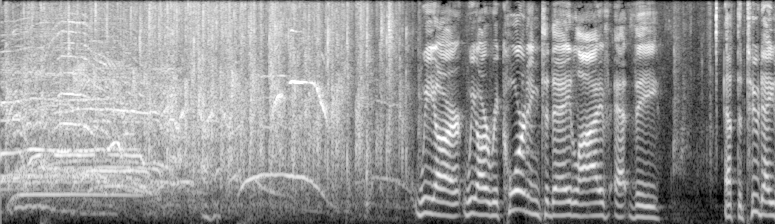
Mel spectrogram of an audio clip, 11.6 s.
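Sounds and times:
live audience cheering and whooping at a summit recording on Polyface Farm: 0:00.0 - 0:06.2
speech: 0:06.3 - 0:10.0, 0:10.8 - 0:11.6.

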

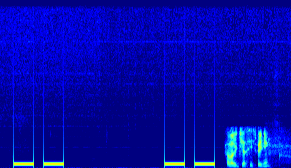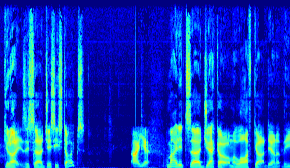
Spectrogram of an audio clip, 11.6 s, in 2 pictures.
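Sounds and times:
telephone ringing tone while placing a call: 0:00.2 - 0:01.3, 0:03.3 - 0:04.3
speech: 0:04.6 - 0:07.6, 0:08.4 - 0:11.6.

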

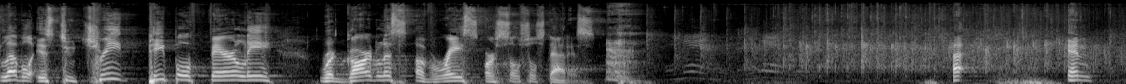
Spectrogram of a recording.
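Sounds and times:
speech: 0:00.0 - 0:06.4, 0:10.7 - 0:11.0
audience applause: 0:06.7 - 0:11.2.

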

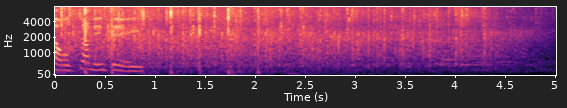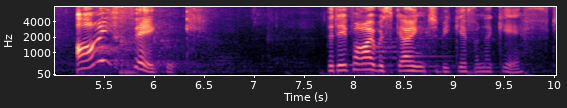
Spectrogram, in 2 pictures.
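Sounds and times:
speech: 0:00.0 - 0:01.1, 0:05.7 - 0:06.5, 0:07.7 - 0:09.8
several people applauding: 0:00.0 - 0:05.1.

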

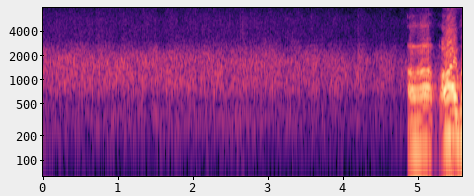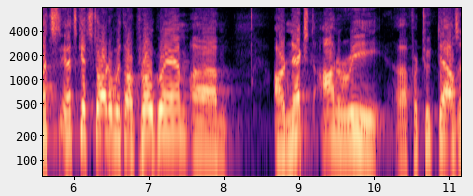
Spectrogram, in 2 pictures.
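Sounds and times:
round of applause: 0:00.0 - 0:05.8
speech: 0:04.8 - 0:11.1.

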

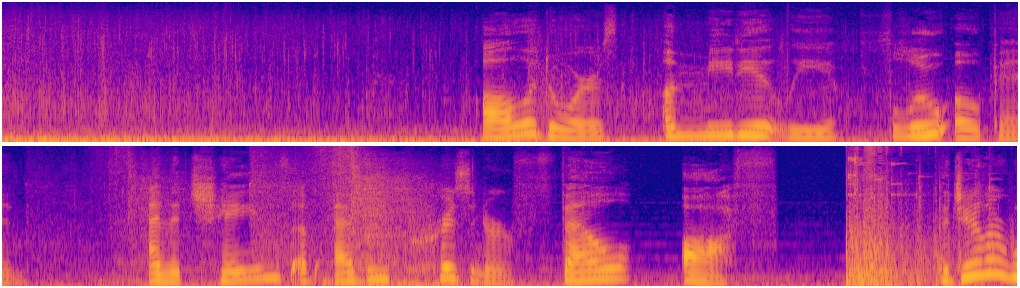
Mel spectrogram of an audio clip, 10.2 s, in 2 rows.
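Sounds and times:
earthquake rumble shaking a prison: 0:00.0 - 0:07.8
speech: 0:02.4 - 0:08.9, 0:09.8 - 0:10.1.

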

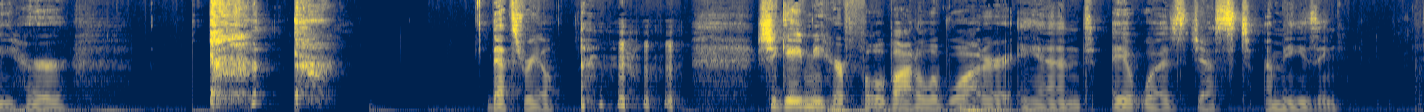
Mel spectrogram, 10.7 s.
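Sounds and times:
speech: 0:00.0 - 0:00.8, 0:03.6 - 0:10.1
cough: 0:01.6 - 0:02.6.

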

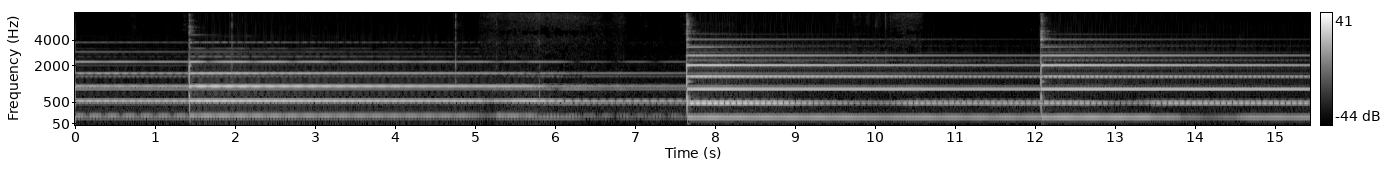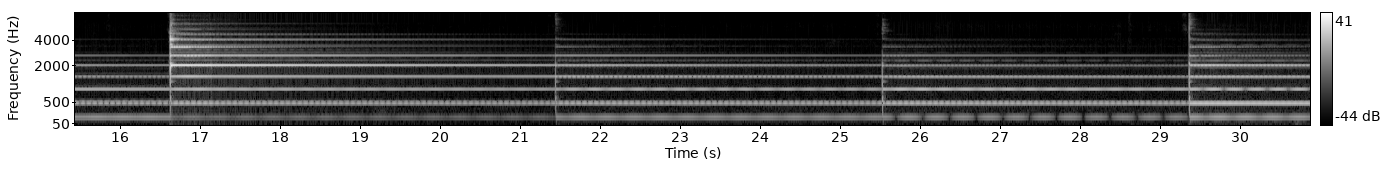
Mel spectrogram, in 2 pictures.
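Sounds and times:
Tibetan singing bowls struck and ringing: 0:00.0 - 0:30.8.

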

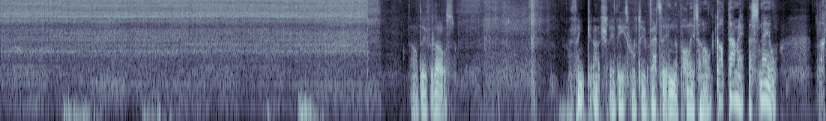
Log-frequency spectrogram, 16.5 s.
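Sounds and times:
water squirting from a garden watering hose: 0:00.0 - 0:07.7
speech: 0:08.2 - 0:09.2, 0:11.5 - 0:15.7.

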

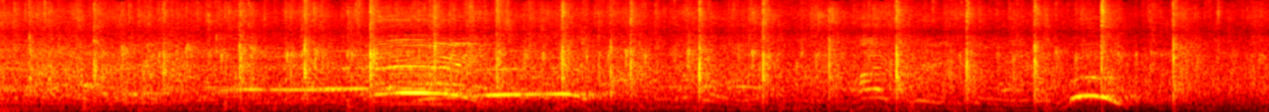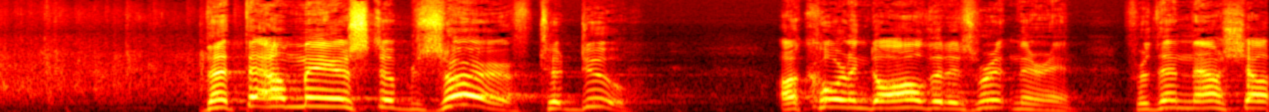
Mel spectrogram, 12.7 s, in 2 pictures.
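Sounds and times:
audience clapping hands: 0:00.0 - 0:08.1
speech: 0:07.4 - 0:09.6, 0:10.3 - 0:12.6.

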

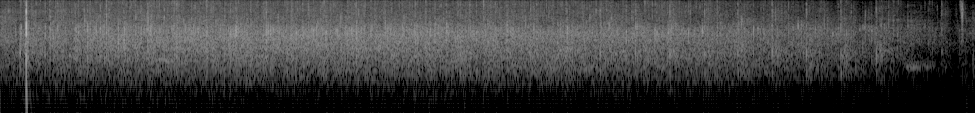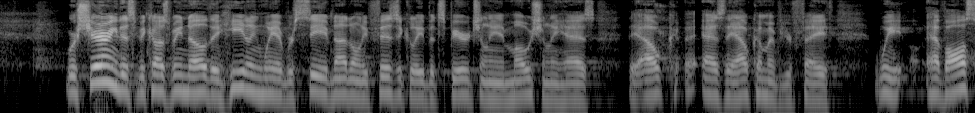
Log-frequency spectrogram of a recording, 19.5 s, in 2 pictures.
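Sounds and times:
audience applause: 0:00.0 - 0:09.6
speech: 0:10.4 - 0:19.4.

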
